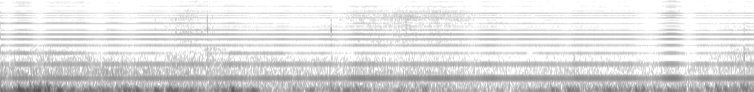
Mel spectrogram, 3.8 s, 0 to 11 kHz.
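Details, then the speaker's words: Fisher F75 metal detector during first setup, sensitivity about five, threshold turned up until barely audible; faint steady even hum under light handling noise; normal threshold hum. "the other thing I need to do is my threshold I need to turn that up till you verely hear the"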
